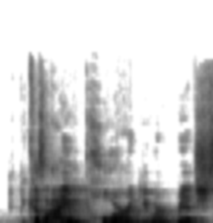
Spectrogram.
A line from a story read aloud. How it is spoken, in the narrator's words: said Mrs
